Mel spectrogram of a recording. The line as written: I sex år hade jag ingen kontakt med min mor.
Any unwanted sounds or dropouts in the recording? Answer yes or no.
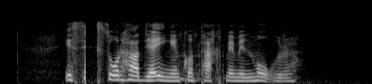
yes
